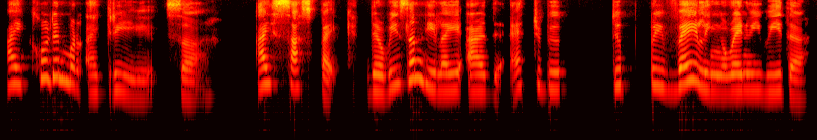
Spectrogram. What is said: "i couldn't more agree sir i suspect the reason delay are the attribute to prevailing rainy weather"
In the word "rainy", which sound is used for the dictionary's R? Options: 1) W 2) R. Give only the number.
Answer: 1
